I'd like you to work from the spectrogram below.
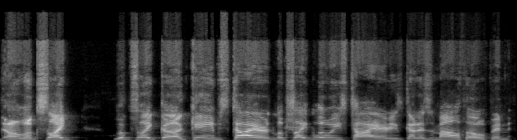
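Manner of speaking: mock commentator, pitched well up; imitating a commentator. Podcast host mimics commentators spotting a tired fighter, high mock commentary. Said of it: "the commentators need something to talk about".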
